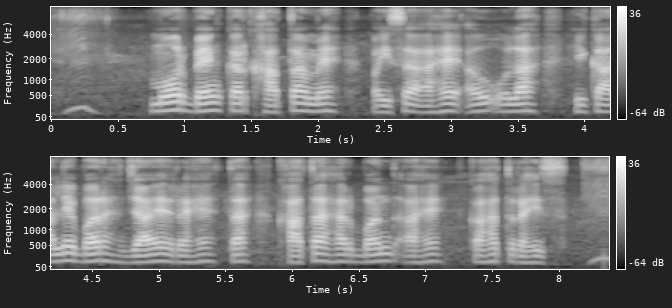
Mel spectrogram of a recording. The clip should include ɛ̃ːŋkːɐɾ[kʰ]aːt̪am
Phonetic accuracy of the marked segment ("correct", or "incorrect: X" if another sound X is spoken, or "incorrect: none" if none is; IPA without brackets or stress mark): correct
